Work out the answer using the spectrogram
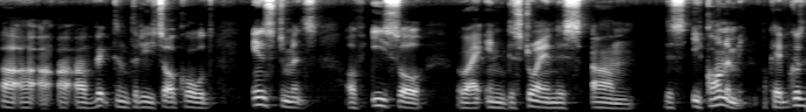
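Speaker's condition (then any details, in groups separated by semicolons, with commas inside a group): No condition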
